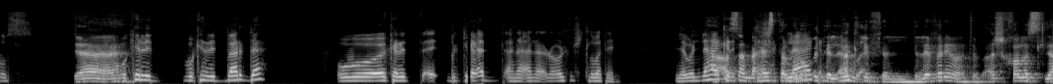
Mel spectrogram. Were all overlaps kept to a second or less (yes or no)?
no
